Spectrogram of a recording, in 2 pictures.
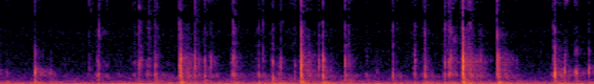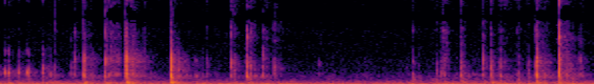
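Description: Fingertips tap quickly on the keys of a thin fabric-covered tablet keyboard case, producing a steady stream of soft, short clicks with no ring. Some taps land harder and brighter than others. A constant low hum sits underneath the typing.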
